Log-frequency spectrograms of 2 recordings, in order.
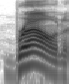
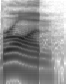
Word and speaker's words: Braun: So Brown, not Braun.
